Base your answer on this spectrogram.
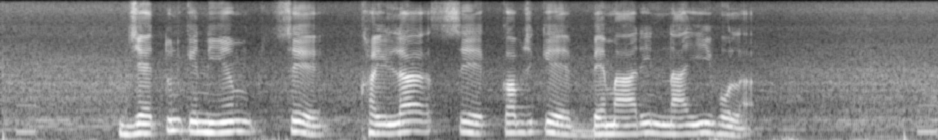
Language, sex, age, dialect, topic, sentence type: Bhojpuri, male, 18-24, Northern, agriculture, statement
